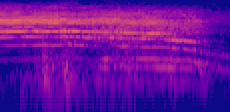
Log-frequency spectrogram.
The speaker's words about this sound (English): It's an angry pussy.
